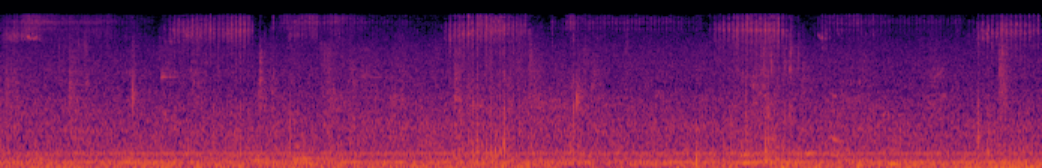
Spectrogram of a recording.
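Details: Affectionate, friendly cat, one of many living at a local shrine in Japan, purring while rubbing against a person; a steady low rumbling purr runs throughout, with faint outdoor background noise.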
